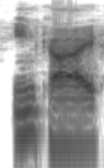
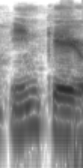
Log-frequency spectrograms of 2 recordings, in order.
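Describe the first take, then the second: First: Inkai ending like "eye"; Inkai, last syllable rhyming with "sky"; alternative pronunciation. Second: Inkay ending like "kay"; Inkay, last syllable rhyming with "day"; first pronunciation. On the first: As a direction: say Inkai with a long I at the end. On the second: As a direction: say Inkay with a long A at the end. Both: Real, not acted. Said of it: "or Inkai, I guess".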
